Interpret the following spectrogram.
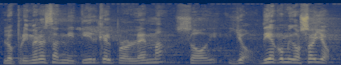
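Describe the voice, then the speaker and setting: Here a man's fairly high, fairly bright voice moves quickly as he preaches an impassioned sermon to the congregation before him. It was captured in a church sanctuary with long large-hall reverb and a little background noise.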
